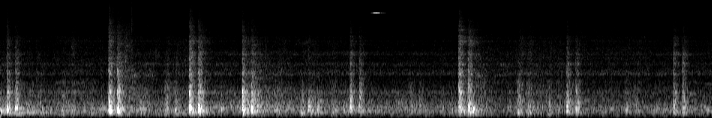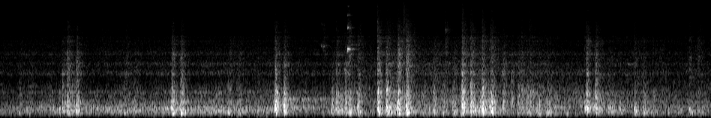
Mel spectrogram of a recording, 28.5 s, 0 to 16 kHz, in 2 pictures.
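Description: A 209 series electric commuter train running, heard from inside just behind the cab: a steady rumble and hum, broken by irregular sharp clacks as the wheels pass over rail joints and points.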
